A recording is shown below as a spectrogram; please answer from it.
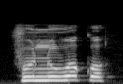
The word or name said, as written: funu-yooko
